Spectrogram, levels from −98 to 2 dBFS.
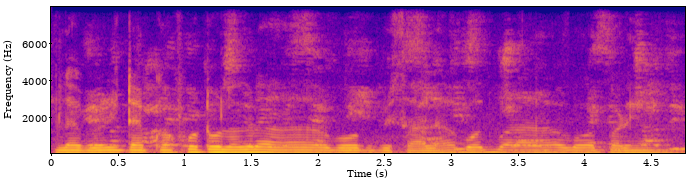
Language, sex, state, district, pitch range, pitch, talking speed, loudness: Hindi, female, Bihar, Jamui, 125-135 Hz, 130 Hz, 200 wpm, -17 LUFS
